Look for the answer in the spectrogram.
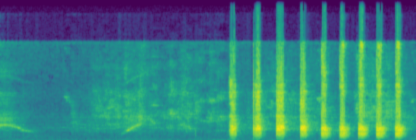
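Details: Female Javan myna calling, a sound used for bird luring: faint rising whistles, then a fast run of nine loud, harsh, evenly spaced notes, about three per second.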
